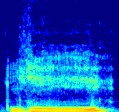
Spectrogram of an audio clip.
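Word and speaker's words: 呂: Here is the Chinese character for vertebrae, the bones of the spine, pronounced lu in Mandarin.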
